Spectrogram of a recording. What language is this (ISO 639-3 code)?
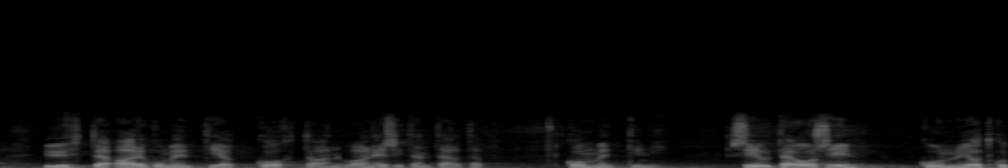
fin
